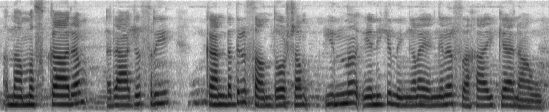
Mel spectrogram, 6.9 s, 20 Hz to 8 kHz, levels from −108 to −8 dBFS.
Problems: constant background noise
